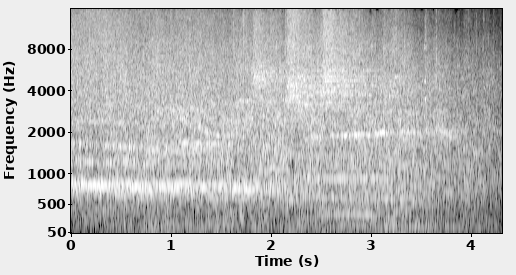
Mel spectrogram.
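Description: Crowd cheering and yelling, with a drawn-out shout, fading out near the end.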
